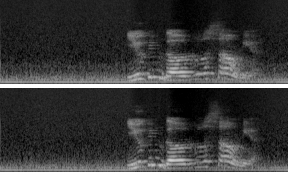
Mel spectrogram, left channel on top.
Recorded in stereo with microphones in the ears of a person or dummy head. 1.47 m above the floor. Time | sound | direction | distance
1.3 | a woman speaking | 5° left (ahead or behind) | 3 m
